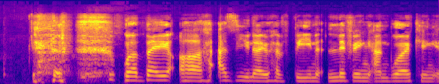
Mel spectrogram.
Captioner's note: chuckles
